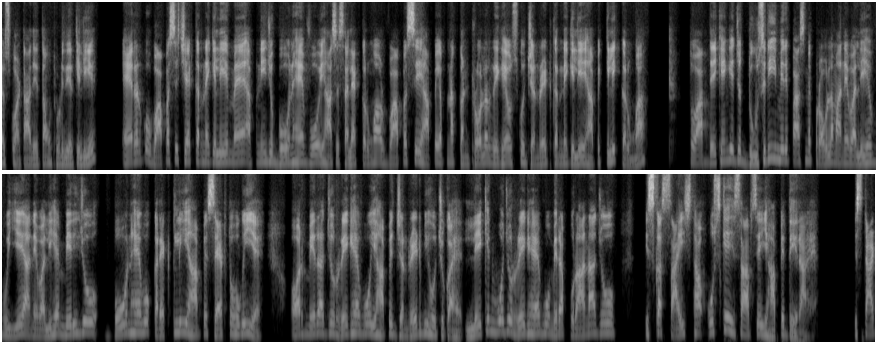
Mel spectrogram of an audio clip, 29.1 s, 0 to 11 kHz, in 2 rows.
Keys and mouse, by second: 0.1 click, 1.0-1.7 middle drag, 1.8 middle click, 2.9 click, 13.8-14.7 middle drag, 15.5-16.3 middle drag, 28.8 click.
